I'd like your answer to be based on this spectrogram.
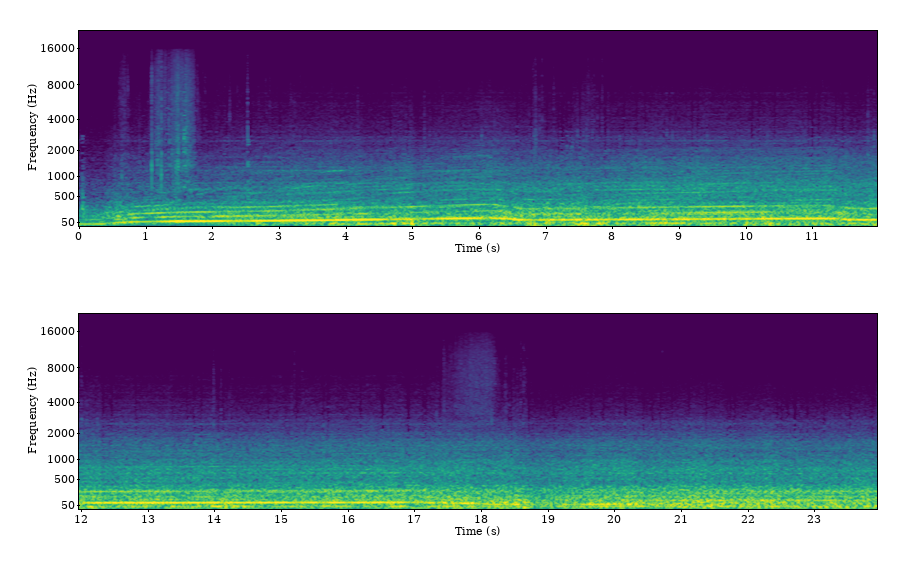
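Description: Continuous engine and road drone from inside a moving car after a transmission fluid change, steady and loud, with a few gear-change dips and brief clicks and no talking.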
